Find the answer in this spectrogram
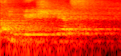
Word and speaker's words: fugacious: Pronounce properly. It is caducous or fugacious.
